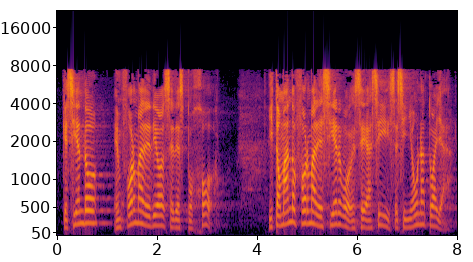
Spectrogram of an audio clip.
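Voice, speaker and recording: High-voiced preacher in a reverberant hall. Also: male voice, fairly bright tone. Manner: colloquial, earnest, addresses listener directly. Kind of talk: conversational sermon. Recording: long reverb, dull lo-fi sound.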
